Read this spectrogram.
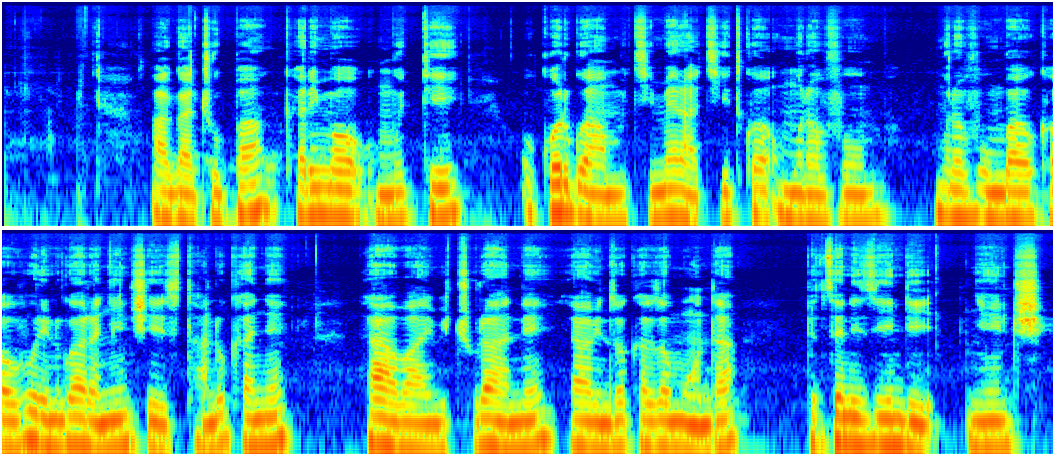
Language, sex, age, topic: Kinyarwanda, female, 25-35, health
